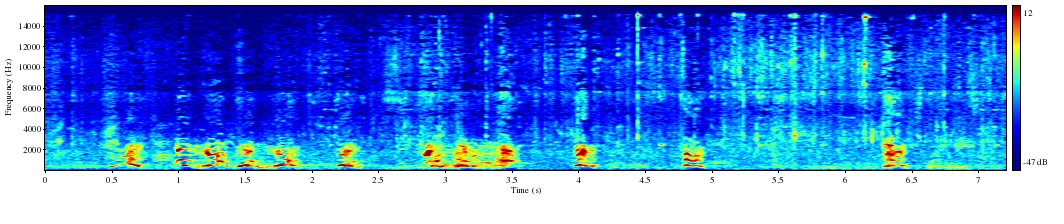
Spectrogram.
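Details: Dogs playing at Jeskyns Park give a run of short, high yipping barks, clustered in quick bursts over the first four seconds and then spaced out, with people talking in the background.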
